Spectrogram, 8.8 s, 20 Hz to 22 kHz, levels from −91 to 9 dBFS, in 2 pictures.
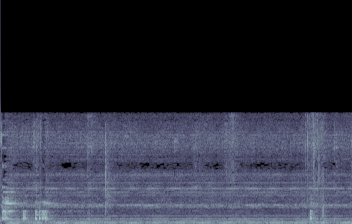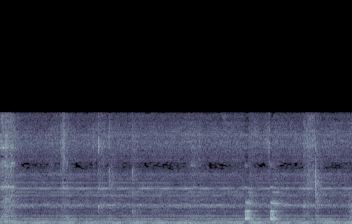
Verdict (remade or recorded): recorded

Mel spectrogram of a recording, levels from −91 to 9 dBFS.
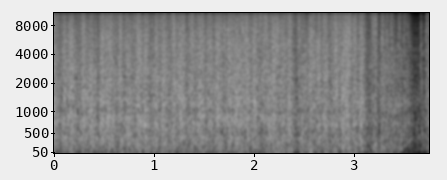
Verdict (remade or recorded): remade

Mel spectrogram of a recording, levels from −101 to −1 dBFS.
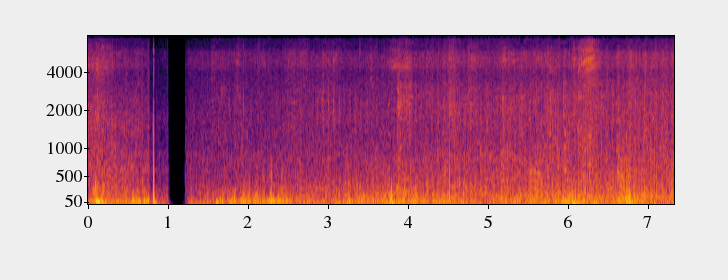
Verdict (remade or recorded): remade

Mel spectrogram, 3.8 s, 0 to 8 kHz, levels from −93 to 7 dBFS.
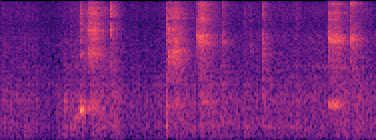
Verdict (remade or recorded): recorded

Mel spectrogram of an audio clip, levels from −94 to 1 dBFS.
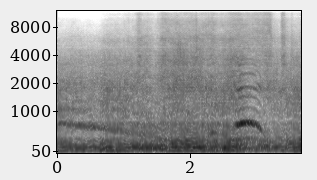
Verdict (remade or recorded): remade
